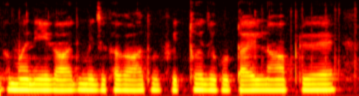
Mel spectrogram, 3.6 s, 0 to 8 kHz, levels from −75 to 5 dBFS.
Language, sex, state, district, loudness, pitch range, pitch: Hindi, male, Rajasthan, Nagaur, -16 LUFS, 125-135 Hz, 130 Hz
